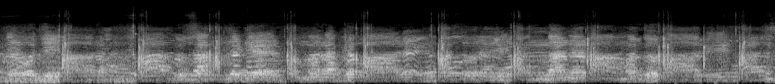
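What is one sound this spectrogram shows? Men clap their hands in rhythm.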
